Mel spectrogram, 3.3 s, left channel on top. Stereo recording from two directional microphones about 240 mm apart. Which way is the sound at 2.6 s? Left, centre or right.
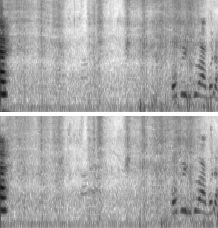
Left.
